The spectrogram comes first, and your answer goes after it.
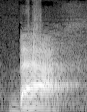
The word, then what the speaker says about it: bath: Va th qanday telaffuz qilib mishara? Da. Ko'rdingizmi? Va tishlaringlar bilan tilni tishlaringlar. Da. Bath.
